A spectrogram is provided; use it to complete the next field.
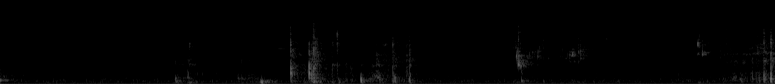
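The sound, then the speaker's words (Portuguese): Faint, intermittent splashes of water being poured into glasses as people serve themselves water for a water fluidification rite, with small clinks and trickles coming in short bursts and quiet pauses between them; no one speaks. “Podem alcançar o vosso copo com água e servir quem ainda não tiver servido.”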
